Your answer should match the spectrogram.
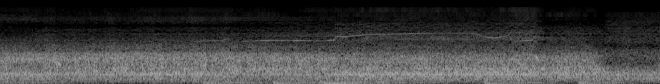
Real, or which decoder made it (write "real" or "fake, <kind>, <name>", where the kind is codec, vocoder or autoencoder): real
